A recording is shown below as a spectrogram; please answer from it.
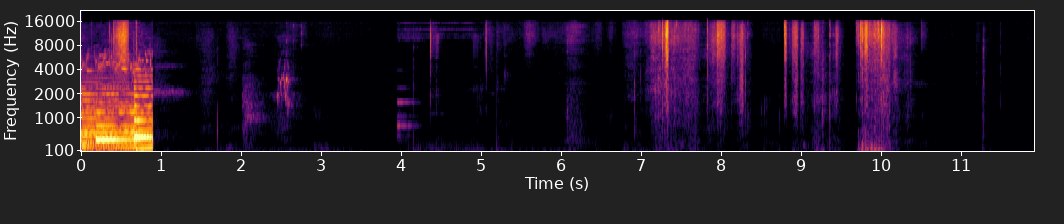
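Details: A brief burst of music, then quiet crunching and rustling with no clear animal voice.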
